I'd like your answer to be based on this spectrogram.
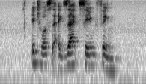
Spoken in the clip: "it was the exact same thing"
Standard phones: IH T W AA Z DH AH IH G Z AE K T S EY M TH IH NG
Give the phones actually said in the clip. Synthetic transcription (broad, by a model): IH T W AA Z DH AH IH G Z AE K T S EY M TH IH NG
